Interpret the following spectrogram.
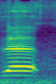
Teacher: ان کو پڑھتے وقت ہم نے یہ دھیان سے پڑھنا ہے کہ زبان کا کنارہ اوپر کے دانتوں کے اندرونی کنارے پر لگے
